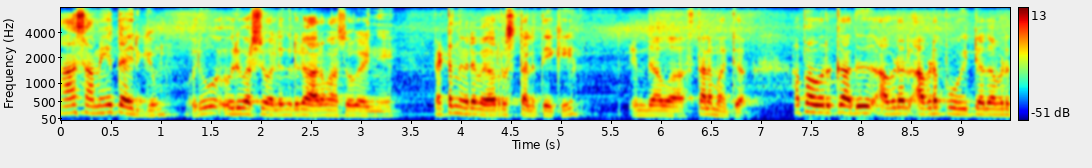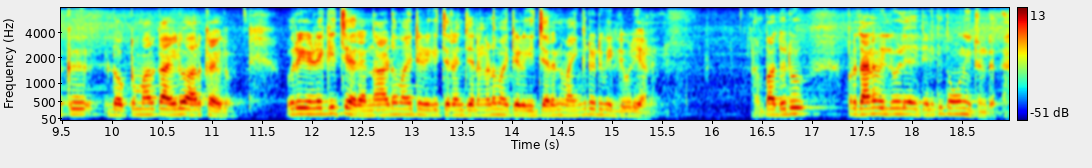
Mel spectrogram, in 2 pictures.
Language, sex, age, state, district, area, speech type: Malayalam, male, 18-30, Kerala, Kozhikode, urban, spontaneous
